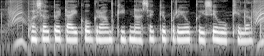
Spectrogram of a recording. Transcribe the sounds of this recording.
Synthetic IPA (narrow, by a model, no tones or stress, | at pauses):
pʰɐsəlpeʈaːɪkoɡɾaːmkiʈnaːsəkːepɾɐjoːɡ̚kɐɪseɦokʰeːlaː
